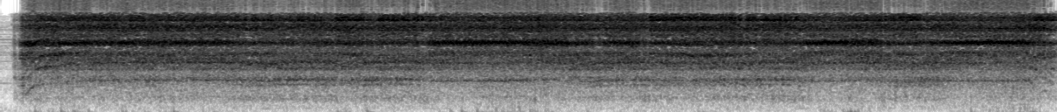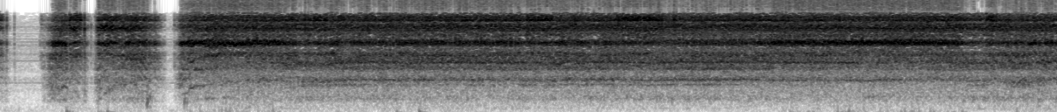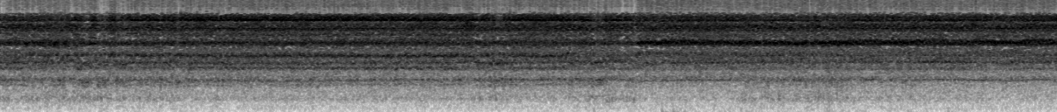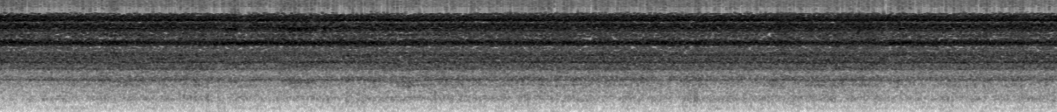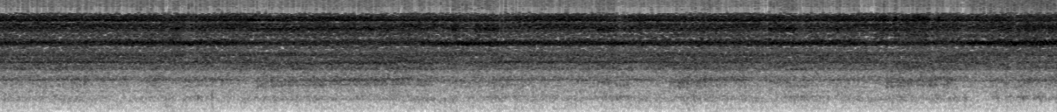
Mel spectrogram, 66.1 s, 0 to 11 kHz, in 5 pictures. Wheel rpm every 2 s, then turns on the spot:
120, 230, 220, 220, 220, 220, 140, 80, 190, 230, 230, 230, 220, 220, 210, 210, 210, 230, 230, 230, 230, 230, 230, 230, 230, 230, 230, 230, 210, 220, 220, 220, 220.
none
